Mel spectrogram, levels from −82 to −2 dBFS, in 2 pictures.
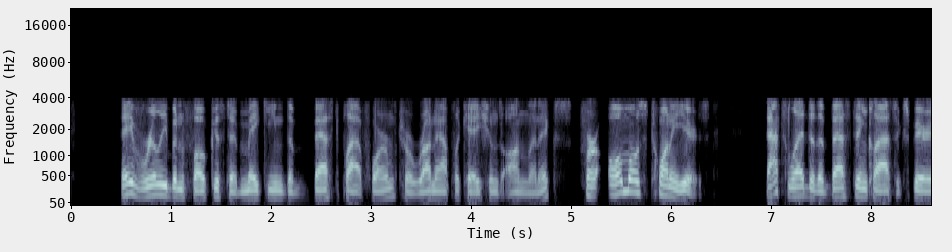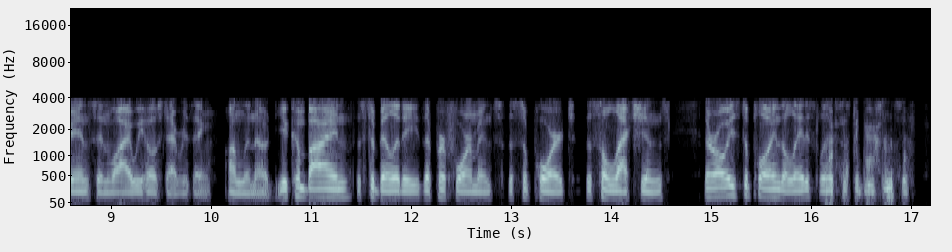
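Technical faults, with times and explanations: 16.14–17.17 s, codec payload misread: after "always deploying the latest", G.726 code words are decoded in the wrong bit order, burying the speech in harsh distortion.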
